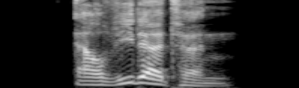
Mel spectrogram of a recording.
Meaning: inflection of erwidern: 1. first/third-person plural preterite 2. first/third-person plural subjunctive II
- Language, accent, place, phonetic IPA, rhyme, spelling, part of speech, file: German, Germany, Berlin, [ɛɐ̯ˈviːdɐtn̩], -iːdɐtn̩, erwiderten, adjective / verb, De-erwiderten.ogg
